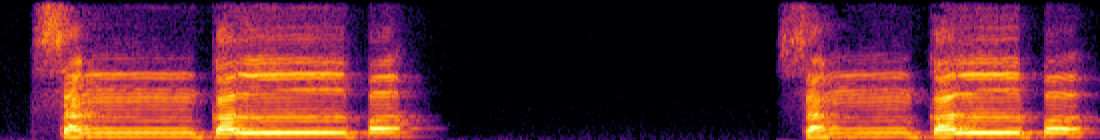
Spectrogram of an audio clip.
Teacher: जो आधा ल है उस पे भी हमें हल्का सा बल लगाना है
